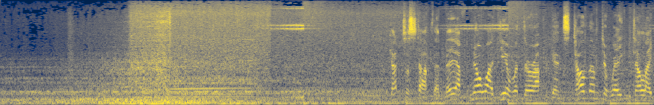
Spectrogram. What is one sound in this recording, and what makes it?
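A car engine roars as the car speeds along a road.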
